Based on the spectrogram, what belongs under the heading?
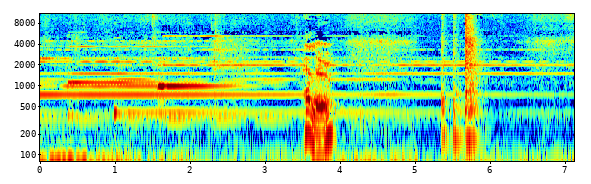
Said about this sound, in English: A kind of tabletop model, which has Westminster chimes on it. And it was kind enough to introduce itself to the readers, or listeners rather.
